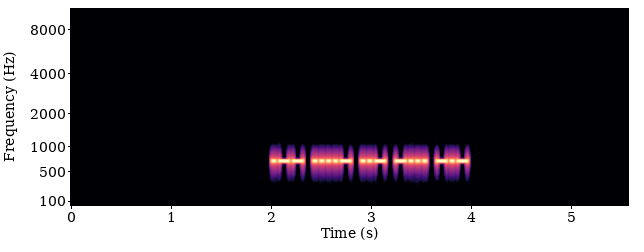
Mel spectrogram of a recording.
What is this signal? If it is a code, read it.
Morse code, heard as a keyed tone, about 36 wpm, 700 Hz. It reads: W4UBK
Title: USA Call Signs - 5 Characters - Repeated 3x - 35wpm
